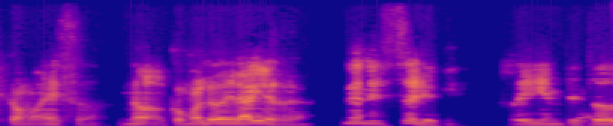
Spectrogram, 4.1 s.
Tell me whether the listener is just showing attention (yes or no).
yes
